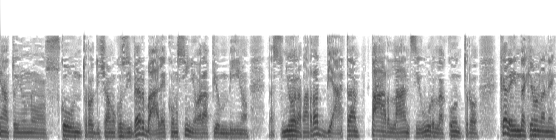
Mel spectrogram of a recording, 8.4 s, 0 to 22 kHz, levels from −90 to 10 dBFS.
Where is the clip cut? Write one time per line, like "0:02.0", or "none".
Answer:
0:02.7
0:04.5
0:05.5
